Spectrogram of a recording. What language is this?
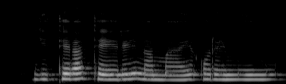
Kikuyu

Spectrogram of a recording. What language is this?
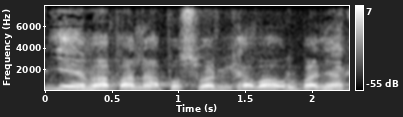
Polish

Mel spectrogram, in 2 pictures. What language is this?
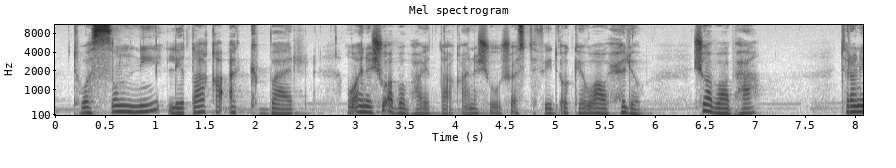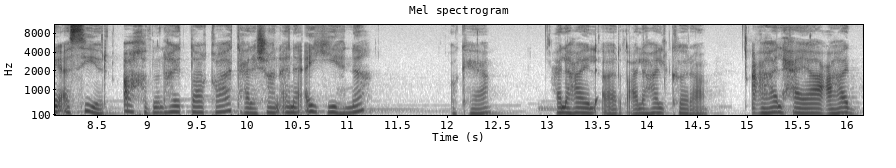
Arabic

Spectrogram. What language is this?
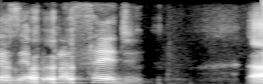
Portuguese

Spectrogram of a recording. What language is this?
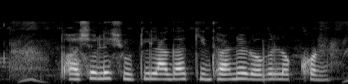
Bangla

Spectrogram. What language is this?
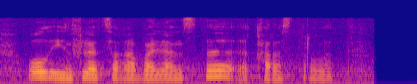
Kazakh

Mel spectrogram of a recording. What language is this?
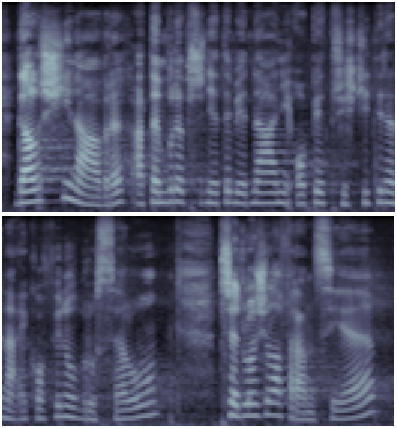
Czech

